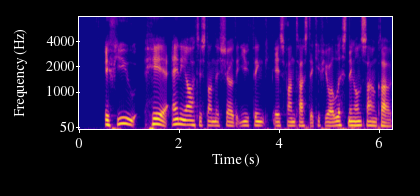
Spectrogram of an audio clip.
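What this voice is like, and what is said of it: Deep voice, Northern English accent. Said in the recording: “I have a very deep voice and a very Northern English accent.”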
